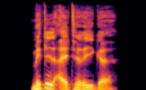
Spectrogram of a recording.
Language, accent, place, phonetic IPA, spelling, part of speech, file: German, Germany, Berlin, [ˈmɪtl̩ˌʔaltəʁɪɡə], mittelalterige, adjective, De-mittelalterige.ogg
- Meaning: inflection of mittelalterig: 1. strong/mixed nominative/accusative feminine singular 2. strong nominative/accusative plural 3. weak nominative all-gender singular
